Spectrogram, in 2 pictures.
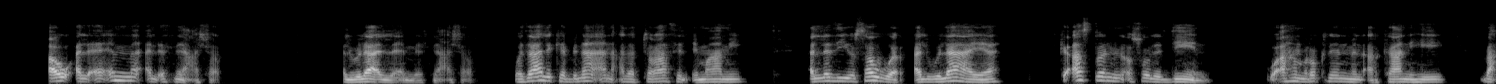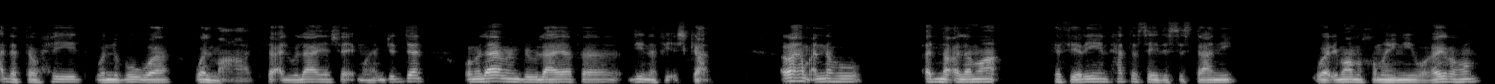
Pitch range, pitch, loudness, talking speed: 110-130 Hz, 120 Hz, -25 LUFS, 95 wpm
